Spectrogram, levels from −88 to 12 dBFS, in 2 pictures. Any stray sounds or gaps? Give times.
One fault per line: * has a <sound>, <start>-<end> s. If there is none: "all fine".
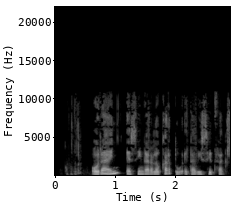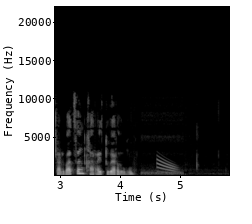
* has a chirp, 4.6-5.0 s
